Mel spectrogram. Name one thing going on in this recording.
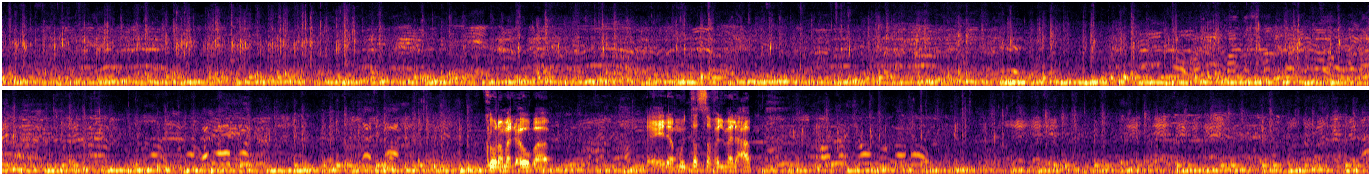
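A small crowd murmurs faintly in an open stadium.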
